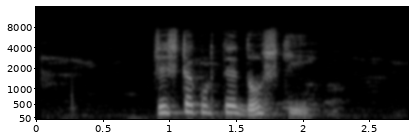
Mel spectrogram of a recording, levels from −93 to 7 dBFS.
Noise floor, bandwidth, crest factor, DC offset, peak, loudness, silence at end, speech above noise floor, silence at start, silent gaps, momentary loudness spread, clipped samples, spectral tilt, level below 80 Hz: -78 dBFS; 7.6 kHz; 18 dB; under 0.1%; -22 dBFS; -38 LUFS; 0.75 s; 41 dB; 0.9 s; none; 12 LU; under 0.1%; -3.5 dB/octave; -78 dBFS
